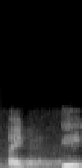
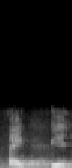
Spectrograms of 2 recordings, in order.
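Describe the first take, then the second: Both takes have the same delivery.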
